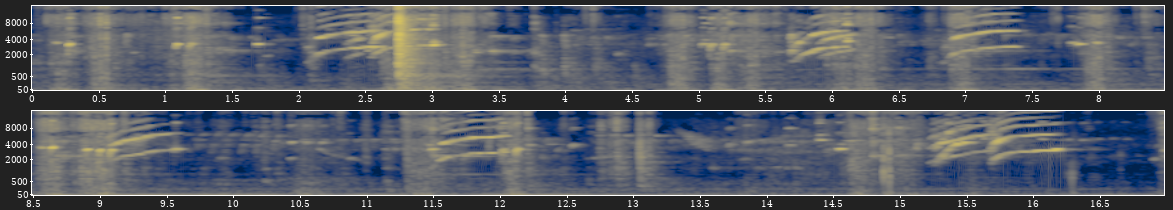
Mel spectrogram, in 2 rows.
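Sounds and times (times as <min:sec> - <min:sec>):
finch chirp calls: 0:00.0 - 0:16.9.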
